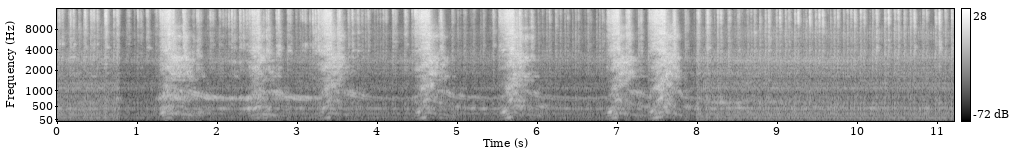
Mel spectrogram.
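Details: 1995 Ski-Doo Formula S 380 fan-cooled two-stroke snowmobile, not run in a year or so, running after priming: crisp rasp rising and falling in quick repeated throttle bursts, picking up cleanly each time and running healthy.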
